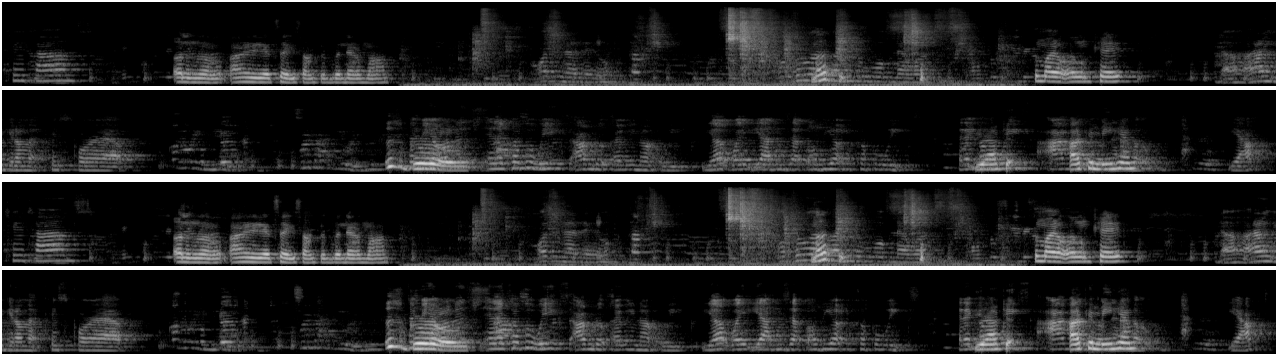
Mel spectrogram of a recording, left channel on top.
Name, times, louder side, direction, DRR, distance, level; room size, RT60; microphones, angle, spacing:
voice 1, 0.1-0.9 5.3-6.1 7.8-9.3 12.2-14.0 16.8-21.8 22.3-24.3 25.0-25.3, right 3 dB, 80° right, 1.8 m, -36 dB
voice 2, 1.7-3.9 6.3-6.4 8.1-8.4 10.3-11.2 14.9-15.1 16.6-17.4 17.7-17.8 22.5-22.9 23.4-24.1, right 3 dB, 30° right, 0.3 m, -22 dB
sound 1, 4.0-10.2, equal, 10° right, 3.4 m, -35 dB
voice 3, 5.3-5.6 5.9-6.4 6.9-7.8 12.1-12.2 14.5-15.1 15.7-16.5 22.3-22.5 24.7-24.9, left 1 dB, 35° left, 3.7 m, -48 dB
20.0 x 10.0 x 2.8 m
head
